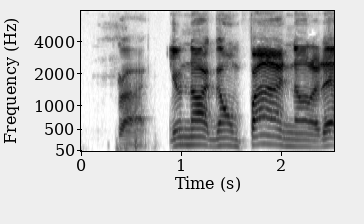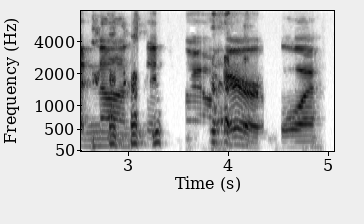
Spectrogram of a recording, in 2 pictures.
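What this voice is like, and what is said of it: Put-on Southern US accent. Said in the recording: “You've been practicing your Southern accent, huh? ... that's the Southernness coming out of you”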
